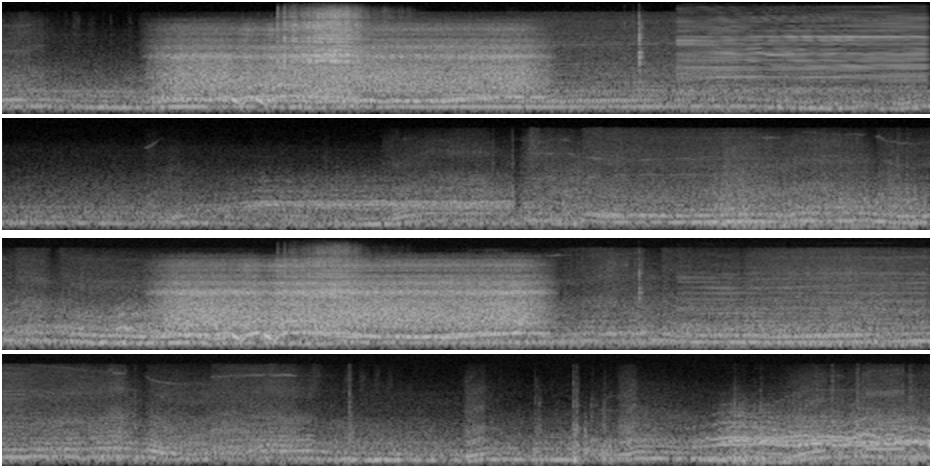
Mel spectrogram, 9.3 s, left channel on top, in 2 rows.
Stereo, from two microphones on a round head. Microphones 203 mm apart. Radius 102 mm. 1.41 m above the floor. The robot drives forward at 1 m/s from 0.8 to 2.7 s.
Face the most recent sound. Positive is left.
turn(degrees=75)  # may be behind; listen again after turning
